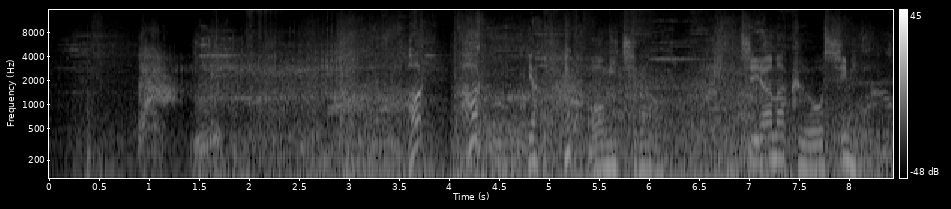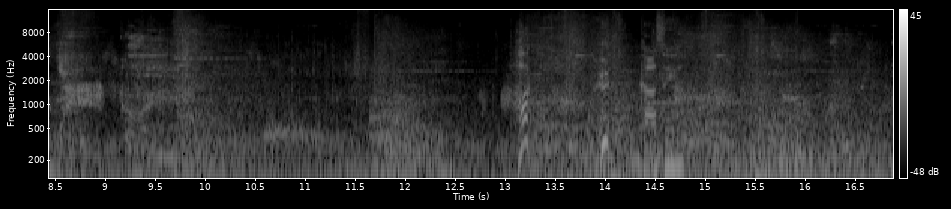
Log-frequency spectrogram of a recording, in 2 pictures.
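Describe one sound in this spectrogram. Swords swish and slash rapidly in a fight.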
